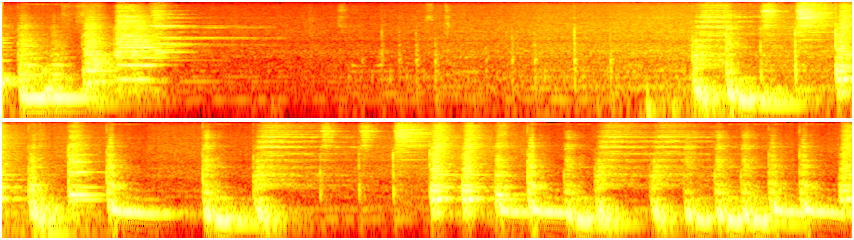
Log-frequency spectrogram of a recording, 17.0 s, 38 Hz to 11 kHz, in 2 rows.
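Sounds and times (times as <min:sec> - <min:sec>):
electronic tom drum hits: 0:00.0 - 0:01.7, 0:06.4 - 0:17.0.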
